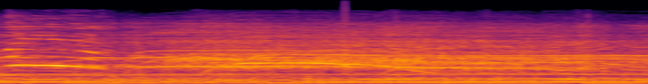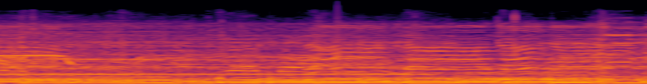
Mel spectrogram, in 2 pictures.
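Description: Live rock band playing loud, with amplified electric guitar, bass and drums filling a large hall, and gliding high notes riding over the band in the first few seconds.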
